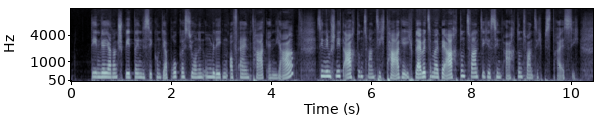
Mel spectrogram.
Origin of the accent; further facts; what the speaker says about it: Linz, Upper Austria, Austria; now in Vienna, Austria; ich bin ursprünglich Linzerin und bin aber seit 1988 in Wien. Also deswegen habe ich auch von der Sprache her ein bisschen eine Mischung.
